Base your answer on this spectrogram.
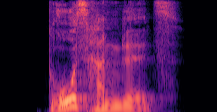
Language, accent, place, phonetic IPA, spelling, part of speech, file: German, Germany, Berlin, [ˈɡʁoːsˌhandl̩s], Großhandels, noun, De-Großhandels.ogg
- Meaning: genitive singular of Großhandel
